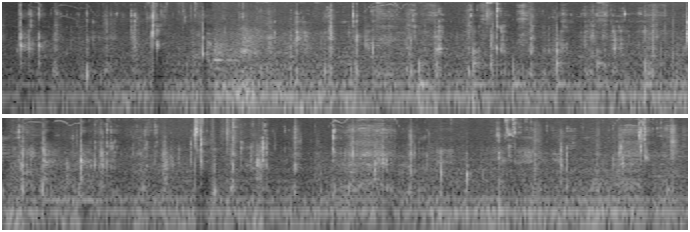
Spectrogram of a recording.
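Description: Close-miked chewing and mouth sounds of a person eating, with many sharp, wet clicks and smacks.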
